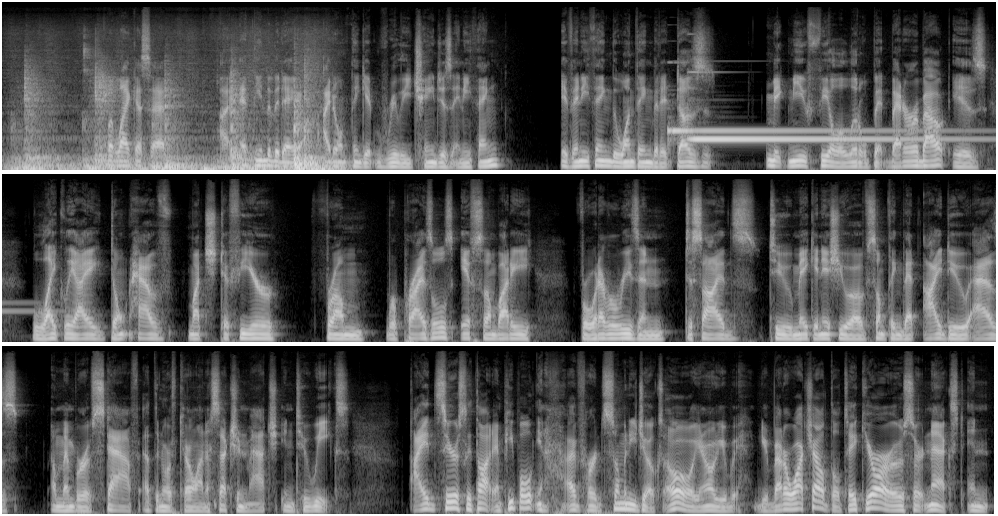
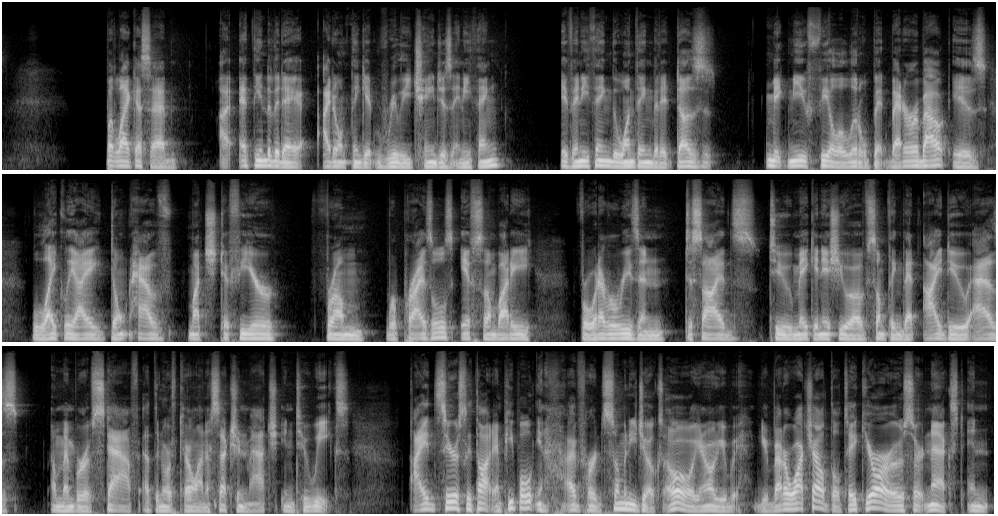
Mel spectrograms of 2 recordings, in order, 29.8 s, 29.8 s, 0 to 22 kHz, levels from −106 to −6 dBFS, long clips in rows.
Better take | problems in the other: second | footsteps; loud; until 3.5 s; peak 4 dB above the speech // doorbell; loud; from 6.5 to 9.5 s; peak 4 dB above the speech

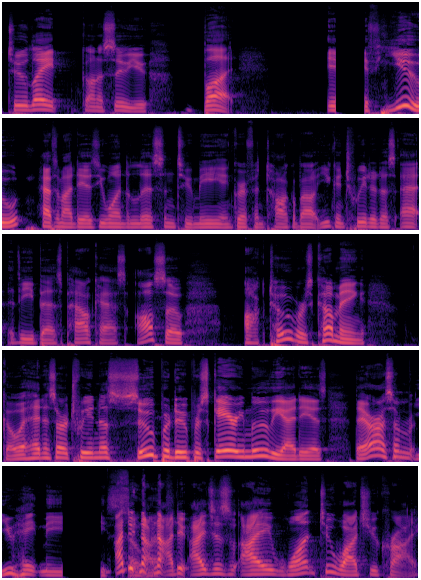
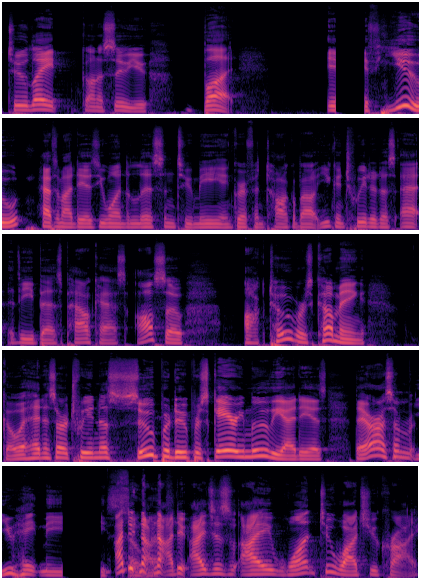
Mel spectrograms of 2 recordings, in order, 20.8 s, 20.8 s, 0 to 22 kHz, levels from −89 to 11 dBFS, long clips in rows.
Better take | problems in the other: neither | audio freezing; at 3.5 s and at 17 s; the same in both

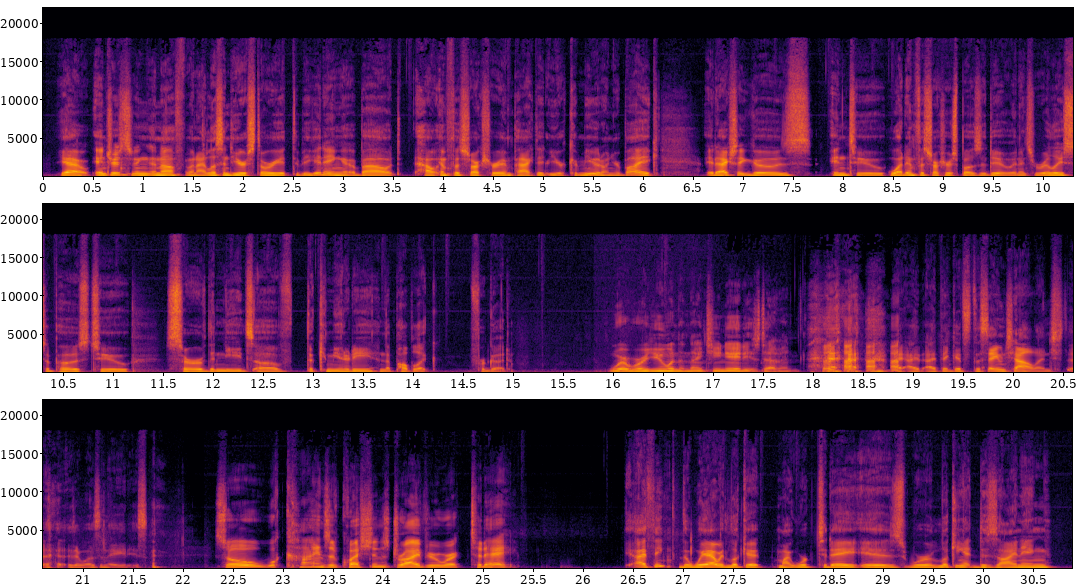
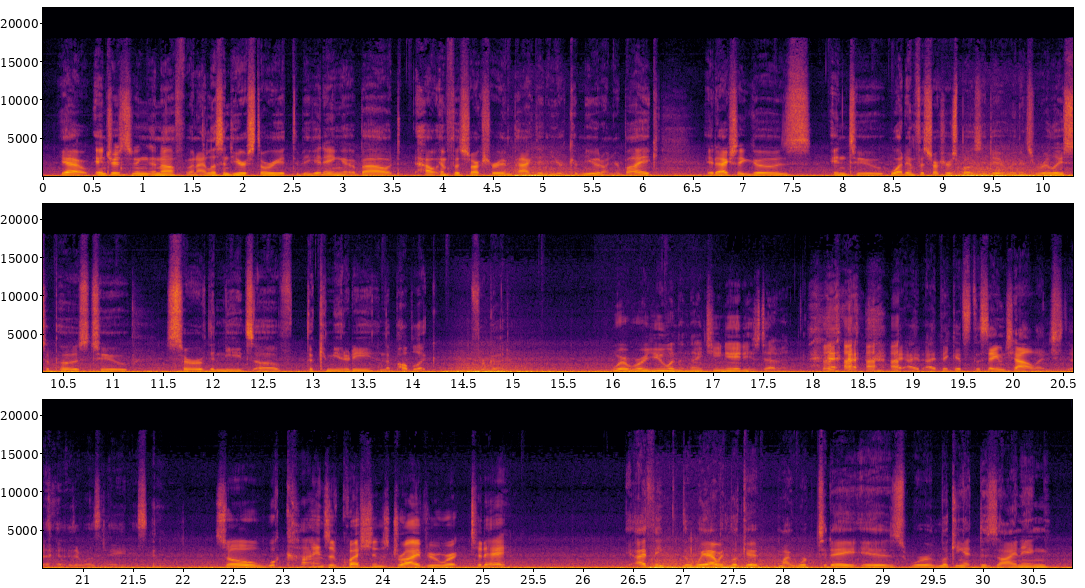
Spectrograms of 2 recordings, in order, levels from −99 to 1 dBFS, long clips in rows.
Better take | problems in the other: first | wind noise on the microphone; occasional gusts; 10 dB below the speech

